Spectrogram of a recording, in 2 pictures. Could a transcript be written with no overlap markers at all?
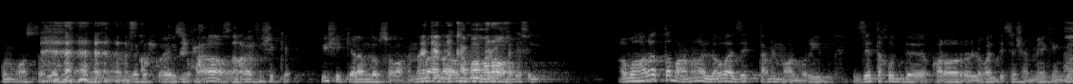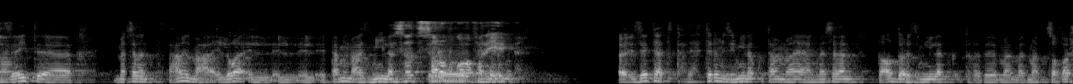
No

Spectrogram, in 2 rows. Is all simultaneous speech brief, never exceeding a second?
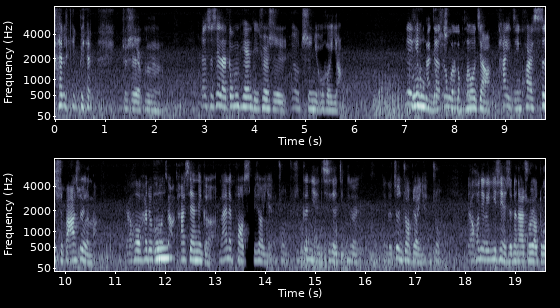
No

